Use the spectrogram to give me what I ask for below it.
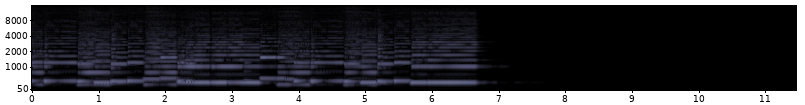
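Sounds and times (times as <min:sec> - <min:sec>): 
bulgarish clarinet duet: 0:00.0 - 0:07.0.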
